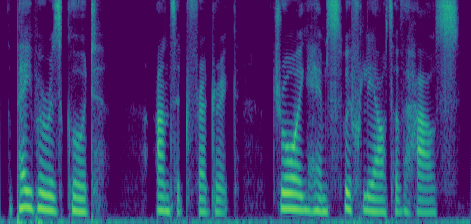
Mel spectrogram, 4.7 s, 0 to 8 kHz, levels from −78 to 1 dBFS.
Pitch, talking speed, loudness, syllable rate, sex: 180 Hz, 165 wpm, -20 LUFS, 5.7 syllables/s, female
